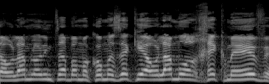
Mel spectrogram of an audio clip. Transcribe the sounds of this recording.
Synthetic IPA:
aolamlo̞nimt͡sabamako̞maze̞kiao̞lamuaʁχe̞kmeeve

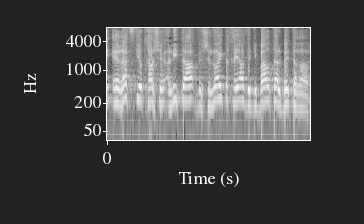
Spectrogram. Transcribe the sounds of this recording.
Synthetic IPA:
eʁat͡st̪io̞t̪χaʃe̞alit̪aveʃeloajit̪aχajavːed̪ibaʁt̪aːlbejtaʁav

